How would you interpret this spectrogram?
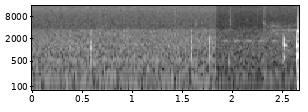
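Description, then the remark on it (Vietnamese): A single loud telephone keypad tone sounds abruptly at the end, following a few soft clicks over faint phone-line hiss and a thin steady tone, as a caller to a radio call-in programme presses phone buttons. “Chị đừng bấm điện thoại nữa.”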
